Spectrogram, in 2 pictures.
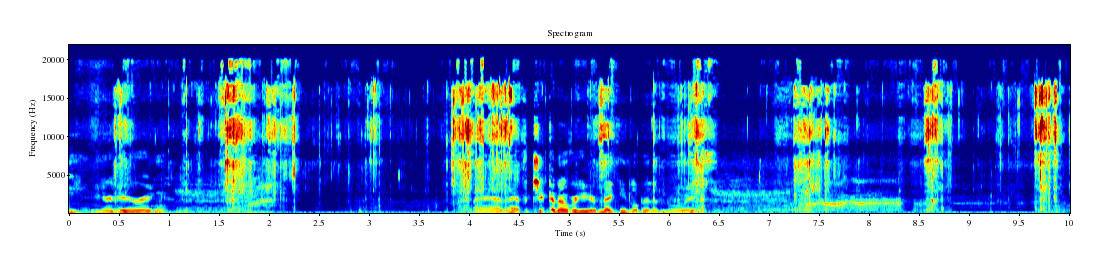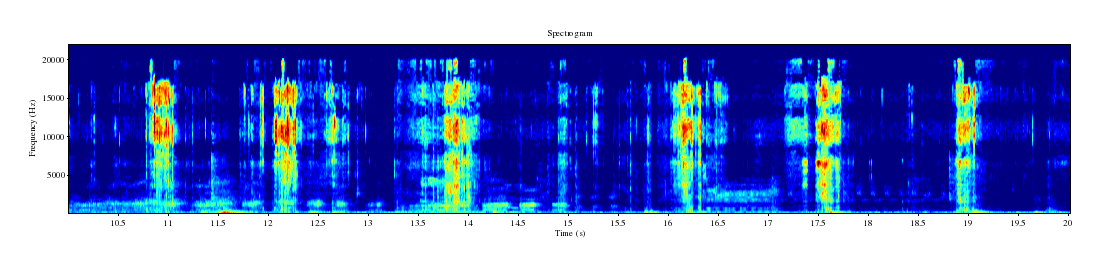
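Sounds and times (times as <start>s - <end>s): chicken clucking: 0.0s - 16.4s
tortoise crunching lettuce: 0.0s - 20.0s.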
